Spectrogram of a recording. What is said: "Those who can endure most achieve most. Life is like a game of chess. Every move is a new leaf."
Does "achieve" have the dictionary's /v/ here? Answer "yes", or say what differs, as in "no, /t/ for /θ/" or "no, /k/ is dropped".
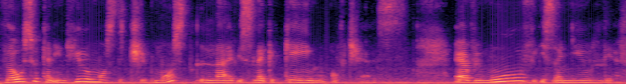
no, /p/ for /v/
